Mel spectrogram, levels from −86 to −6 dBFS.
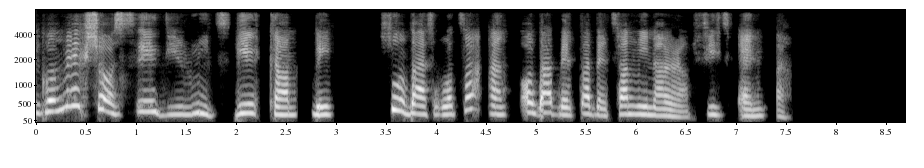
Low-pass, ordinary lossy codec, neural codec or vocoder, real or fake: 7.2 kHz; none; codec, 16 kHz in and 24 kHz out, 0.6 kbps, FireRedTTS-2 codec; fake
